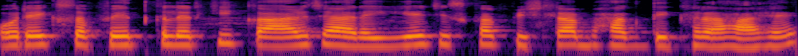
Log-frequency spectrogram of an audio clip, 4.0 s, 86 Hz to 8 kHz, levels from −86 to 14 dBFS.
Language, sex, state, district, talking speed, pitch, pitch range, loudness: Hindi, female, Chhattisgarh, Sukma, 225 wpm, 215 Hz, 200-220 Hz, -17 LUFS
